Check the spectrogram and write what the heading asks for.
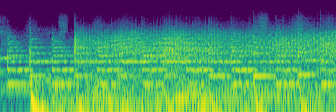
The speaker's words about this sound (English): Today, the light from the Big Bang is still spreading out. Hear it as a radio hiss.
